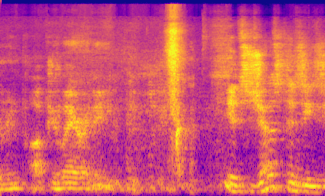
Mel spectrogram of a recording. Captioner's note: audience laughs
